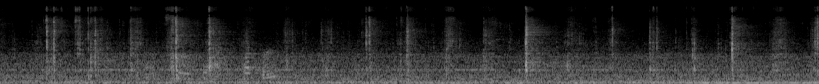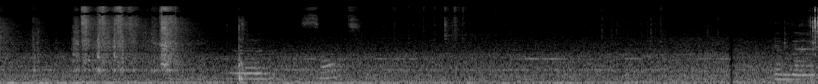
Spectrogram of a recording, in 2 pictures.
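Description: Ground chili powder shaken out of a small glass spice jar over sliced potatoes: a run of quick, irregular taps and clicks for about ten seconds, then only a few more, over a steady low hum.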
